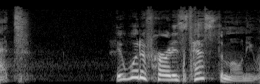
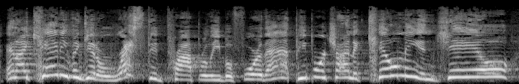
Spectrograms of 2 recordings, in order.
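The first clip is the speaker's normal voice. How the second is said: mock angry yelling; 7 semitones higher than usual. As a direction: pretend to lose it, shouting at God. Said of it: "and he starts yelling".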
